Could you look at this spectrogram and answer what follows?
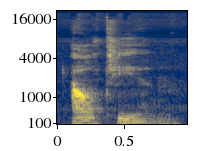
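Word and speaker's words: Altiyan: But his name is it's like code, it's like all Thai anus, Altian. It's spelled A-L-T-I-Y-A-N.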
